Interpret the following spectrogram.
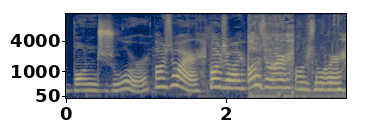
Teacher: She doesn't know the sound oo, so she tries to find the closest sound in her language, which is or.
